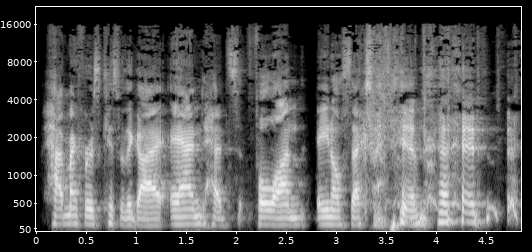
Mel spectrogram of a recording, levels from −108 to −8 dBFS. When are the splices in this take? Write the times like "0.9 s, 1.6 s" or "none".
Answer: none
